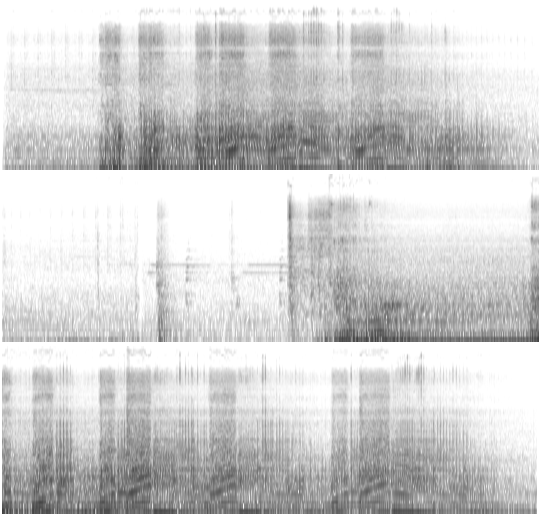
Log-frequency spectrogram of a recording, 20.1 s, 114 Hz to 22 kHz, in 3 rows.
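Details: 1992 Buick Roadmaster V8 without catalytic converters, loud deep exhaust revving up and down with an uneven, stumbling beat from a misfire.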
